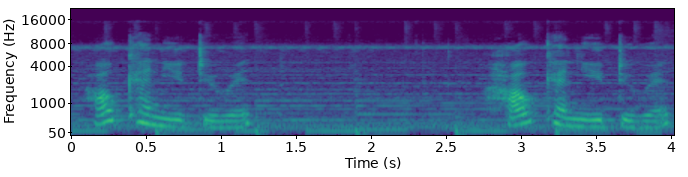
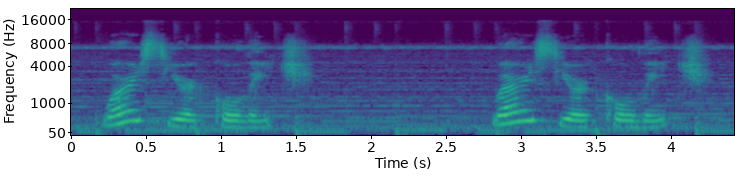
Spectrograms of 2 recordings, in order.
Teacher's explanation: all of this sentences use falling intonation · You can hear the fall tone in the end of the sentence.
